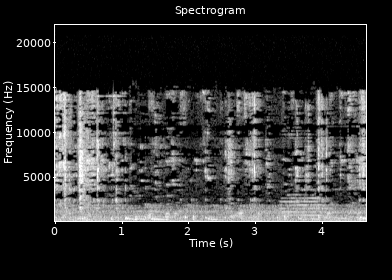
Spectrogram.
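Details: Jaafari pigeon, said to be the smallest pigeon breed in the world, giving soft low coos in short wavering phrases over steady broadband background hiss, with a few faint clicks.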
